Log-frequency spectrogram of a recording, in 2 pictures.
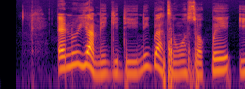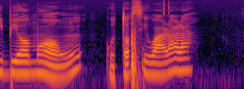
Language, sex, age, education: Yoruba, male, 15-29, tertiary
